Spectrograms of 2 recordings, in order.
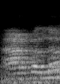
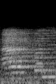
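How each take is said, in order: First: The word ends with an added a vowel. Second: The word ends in a bare l consonant. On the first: The speaker calls it wrong. "ಆಪಲ ಅಂತೀವೇನ?" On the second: The speaker calls it right. "Last ಅಲ್ sound ಹೆಂಗ್ ಬರುತ್ತೆ? ವ್ಯಂಜನ್ ಮಾಡ್ತೀವಿ"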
